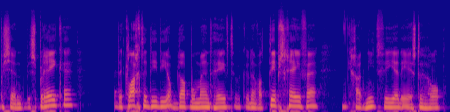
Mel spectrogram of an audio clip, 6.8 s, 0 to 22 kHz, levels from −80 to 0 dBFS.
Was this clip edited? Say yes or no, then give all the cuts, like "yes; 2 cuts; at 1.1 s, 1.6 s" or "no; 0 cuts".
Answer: yes; 1 cut; at 5.1 s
